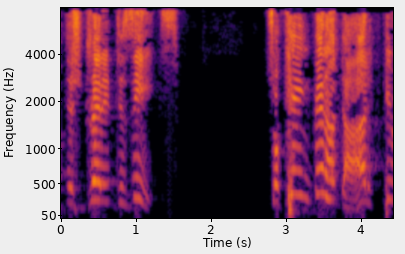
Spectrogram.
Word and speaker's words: Ben-Hadad: King Ben-Hadad, as it's pronounced.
